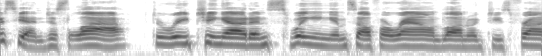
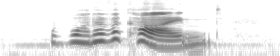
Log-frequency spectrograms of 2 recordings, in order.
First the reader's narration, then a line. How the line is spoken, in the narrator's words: Jin Sichuan breathed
